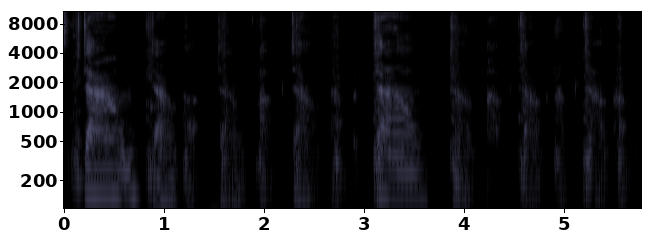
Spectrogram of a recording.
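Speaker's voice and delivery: softly whispered down up pattern; whispered strum count. Shown as a demonstration. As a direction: whisper the strum directions in time.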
